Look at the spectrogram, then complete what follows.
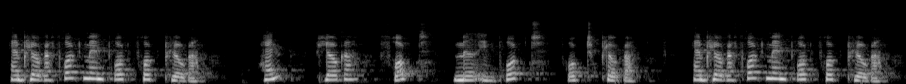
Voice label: tongue twisters, Danish

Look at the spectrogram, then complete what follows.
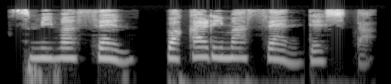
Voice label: sorry no understand, japanese

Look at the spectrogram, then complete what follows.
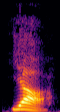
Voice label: yes, german

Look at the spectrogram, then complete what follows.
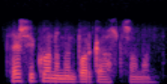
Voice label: pay, icelandic

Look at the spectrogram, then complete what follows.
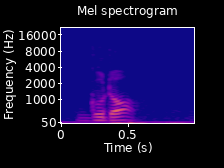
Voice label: hello, swedish; God dag

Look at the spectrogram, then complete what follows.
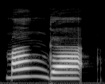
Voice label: goodbye, sundanese

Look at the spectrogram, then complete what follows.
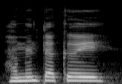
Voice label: how to say, serrano

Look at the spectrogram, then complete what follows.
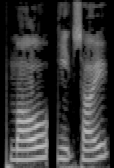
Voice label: there is no hot water, cantonese

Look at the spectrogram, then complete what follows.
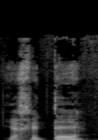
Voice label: cheers, gwentian

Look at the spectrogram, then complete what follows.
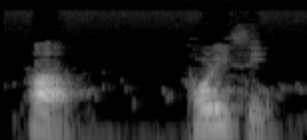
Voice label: yes a little hindi

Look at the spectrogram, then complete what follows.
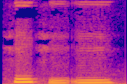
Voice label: monday, mandarin

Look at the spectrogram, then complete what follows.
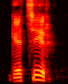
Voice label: stop, armenian western

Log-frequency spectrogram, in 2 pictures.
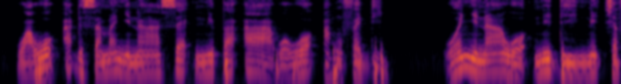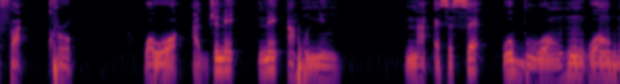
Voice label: Twi

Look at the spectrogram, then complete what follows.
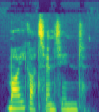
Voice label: i miss you, estonian

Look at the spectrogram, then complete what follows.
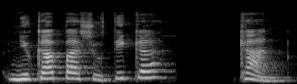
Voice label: my name is, kichwa

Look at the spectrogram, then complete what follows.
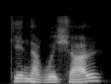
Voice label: goodbye, Breton; Ken ar wech all

